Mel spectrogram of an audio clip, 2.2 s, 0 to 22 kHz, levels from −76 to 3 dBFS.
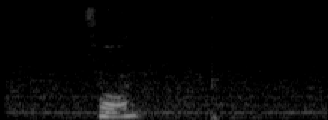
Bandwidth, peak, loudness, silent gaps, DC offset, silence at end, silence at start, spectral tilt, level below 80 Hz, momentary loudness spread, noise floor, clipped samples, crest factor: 16.5 kHz; -22 dBFS; -39 LUFS; none; under 0.1%; 0.1 s; 0.05 s; -7.5 dB/octave; -72 dBFS; 23 LU; -60 dBFS; under 0.1%; 22 dB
